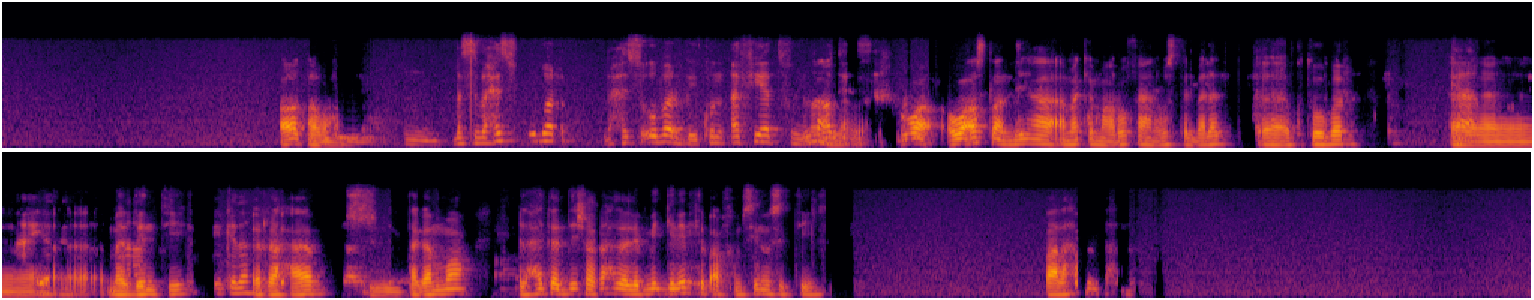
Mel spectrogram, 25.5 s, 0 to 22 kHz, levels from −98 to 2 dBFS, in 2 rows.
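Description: An echo leak first appears at 2.53 to 3.21 s: the far end's echo canceller likely failed to remove its loudspeaker's sound from its microphone, so a copy of the speech returns 232 ms late, about 15 dB below the direct voice. It recurs at 6.94 to 8.49 s at the same level, then at 15.06 to 19.61 s at about 10 dB down, and at 21.67 to 22.21 s at about 5 dB down. From the third occurrence on, the repeat grows more prominent.

From 6.94 to 16.5 s there is speech suppressed in double talk. With both sides talking, the echo canceller likely could not tell the local talker from the loudspeaker echo, so it turned both down. Over roughly 7 s of that stretch the voice sags, loses brightness or breaks into pieces, with the deepest drops reaching about 40 dB.

Background gated by the echo canceller shows up three times. While the loudspeaker played, the canceller clamped the microphone hard, so the room sound drops out and then comes back. 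There is a brief dip of about 26 dB at 7.77 to 7.83 s. Across 16.01 to 19.85 s, about 1.5 s of gaps reach about 40 dB. A 40 dB hole appears at 21.74 to 21.93 s.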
